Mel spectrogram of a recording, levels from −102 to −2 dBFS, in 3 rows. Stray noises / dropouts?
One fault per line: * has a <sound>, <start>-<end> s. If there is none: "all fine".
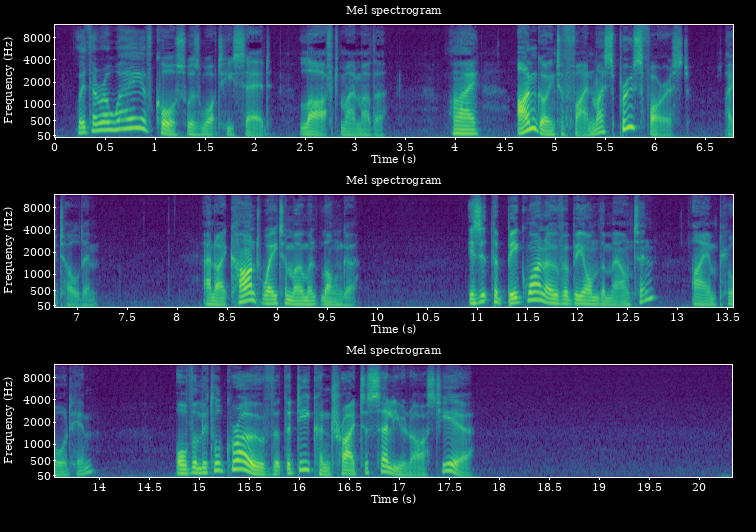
all fine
